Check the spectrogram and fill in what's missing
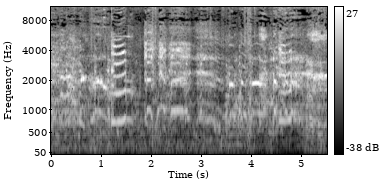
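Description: A Talisay gamefowl rooster crows loudly up close, with clucking and other fowl calling in a busy yard.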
